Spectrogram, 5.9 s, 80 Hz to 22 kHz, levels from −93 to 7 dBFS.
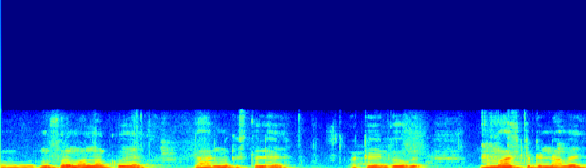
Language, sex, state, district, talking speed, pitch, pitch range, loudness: Rajasthani, male, Rajasthan, Churu, 135 wpm, 130 Hz, 125-140 Hz, -15 LUFS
